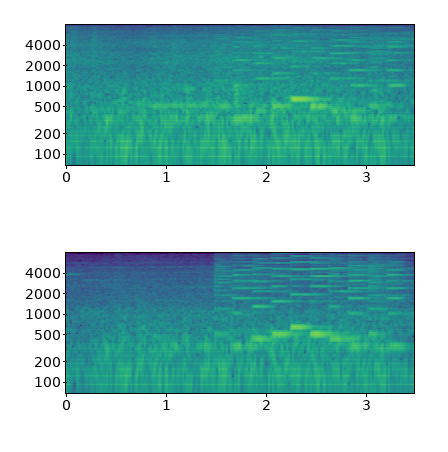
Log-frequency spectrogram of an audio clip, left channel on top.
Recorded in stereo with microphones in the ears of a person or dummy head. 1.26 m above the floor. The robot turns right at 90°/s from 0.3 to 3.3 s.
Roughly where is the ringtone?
Behind.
